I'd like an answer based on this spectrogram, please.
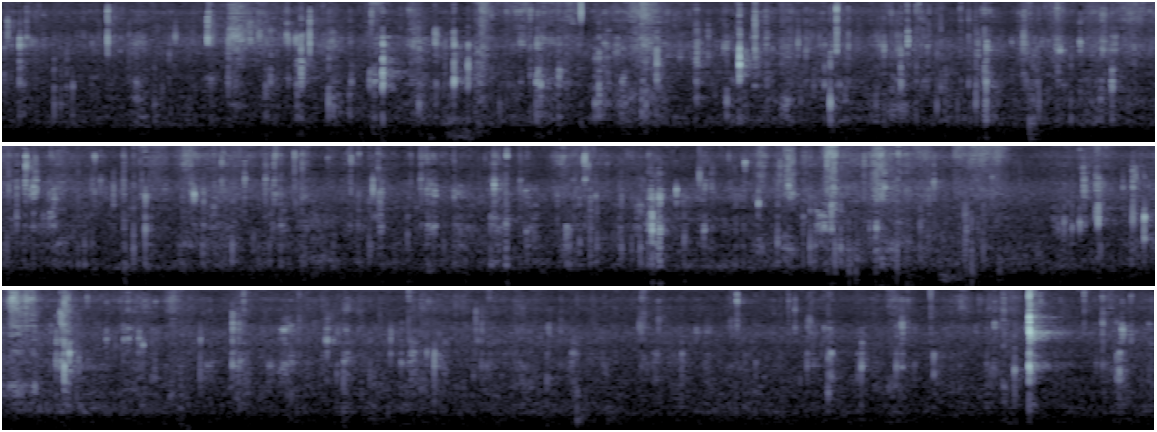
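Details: Central Asian Shepherd Dog puppies at dinner, busy eating: dense wet chewing, lapping and clicking bites in a steady irregular patter throughout, indoors.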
